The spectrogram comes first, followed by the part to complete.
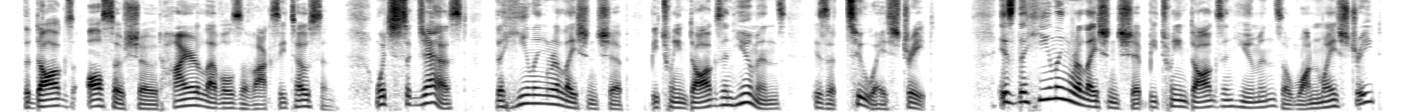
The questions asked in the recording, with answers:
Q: Is the healing relationship between dogs and humans a one-way street?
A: No, the healing relationship between dogs and humans isn't a one-way street.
